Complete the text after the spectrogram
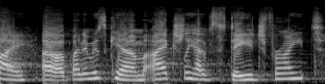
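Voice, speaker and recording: A shaky, high-pitched woman's voice at a fairly slow pace, with fairly even intonation. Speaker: program staff. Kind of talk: ceremony speech. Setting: graduation ceremony. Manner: shaky voice.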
